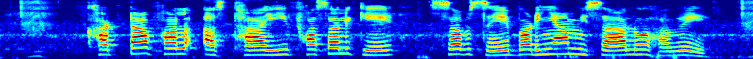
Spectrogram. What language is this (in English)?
Bhojpuri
